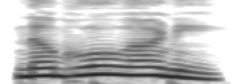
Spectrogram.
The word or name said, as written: ನಭೋವಾಣಿ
